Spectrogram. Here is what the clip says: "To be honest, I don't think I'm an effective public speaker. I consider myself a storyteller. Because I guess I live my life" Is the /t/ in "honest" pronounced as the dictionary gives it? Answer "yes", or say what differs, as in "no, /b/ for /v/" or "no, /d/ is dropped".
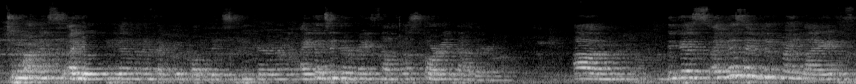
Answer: no, /t/ is dropped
